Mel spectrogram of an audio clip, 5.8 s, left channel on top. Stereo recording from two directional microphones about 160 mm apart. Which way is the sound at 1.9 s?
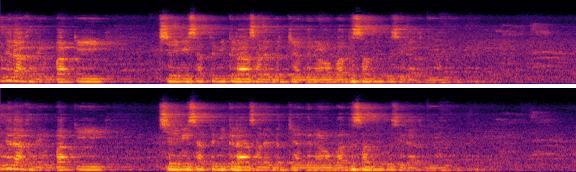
5° right (ahead or behind).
